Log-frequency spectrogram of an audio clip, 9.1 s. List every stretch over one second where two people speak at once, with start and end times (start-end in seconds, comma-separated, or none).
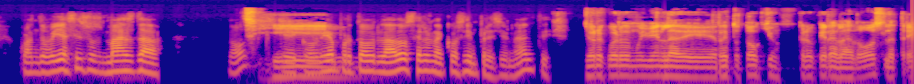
2.4-3.9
